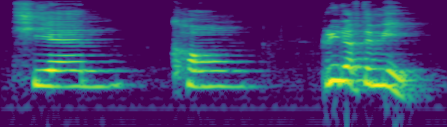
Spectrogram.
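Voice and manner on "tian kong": TIAN KONG, slow flat syllables; first tone. Shown as a demonstration. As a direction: hold tian and kong level, each drawn out.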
